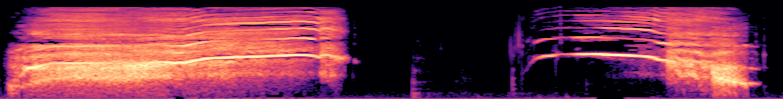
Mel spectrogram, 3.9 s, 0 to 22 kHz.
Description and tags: Male Inhale scream 5
A dry recording of male screaming while breathing in.
Recorded with Zoom H4n
alien, animal, creature, cry, human, inhale, male, monster, schrill, screak, scream, screech, shriek, squall, squeal, yell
